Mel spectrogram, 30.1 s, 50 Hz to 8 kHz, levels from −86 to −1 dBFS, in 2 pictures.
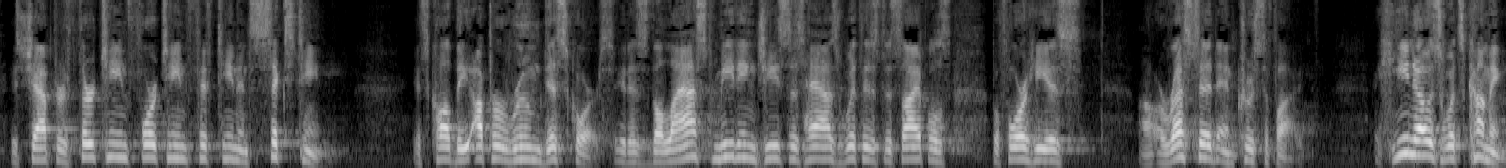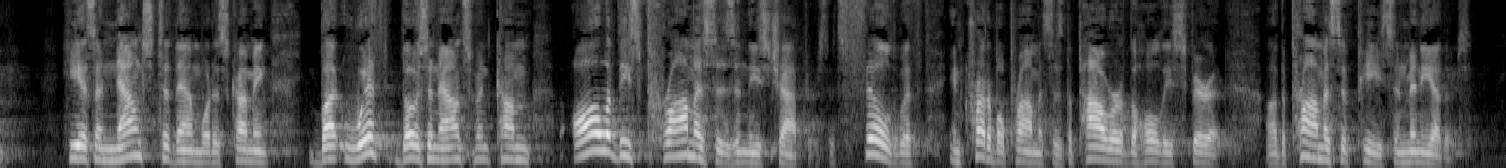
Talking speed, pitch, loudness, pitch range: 145 wpm, 165 Hz, -24 LUFS, 145-180 Hz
